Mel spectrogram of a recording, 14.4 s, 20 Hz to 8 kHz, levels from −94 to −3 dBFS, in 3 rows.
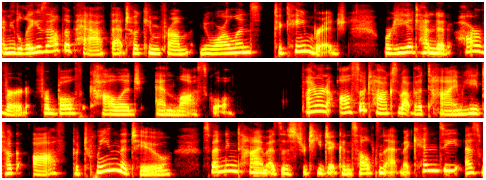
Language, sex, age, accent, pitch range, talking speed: English, female, 30-49, American, 180-235 Hz, 185 wpm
